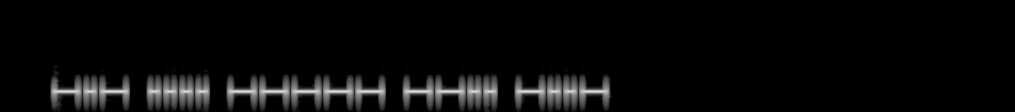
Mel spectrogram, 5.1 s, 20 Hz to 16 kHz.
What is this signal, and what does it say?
Morse code, heard as a keyed tone, about 28 wpm, 700 Hz. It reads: KH0ZX
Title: USA Call Signs - 5 Characters - Repeated 3x - 30wpm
